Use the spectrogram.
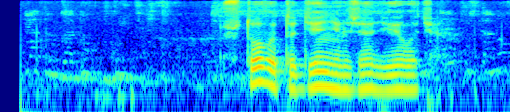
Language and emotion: Russian, sad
